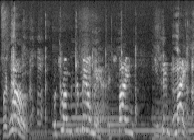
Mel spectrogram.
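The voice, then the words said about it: Yelling. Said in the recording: “I'm yelling in my car about this.”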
